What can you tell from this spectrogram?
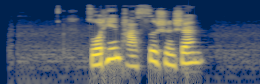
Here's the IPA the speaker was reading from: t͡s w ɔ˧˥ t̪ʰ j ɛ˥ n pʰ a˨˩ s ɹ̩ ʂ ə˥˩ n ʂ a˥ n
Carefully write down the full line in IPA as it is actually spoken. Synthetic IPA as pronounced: t͡s w ɔ˧˥ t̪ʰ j ɛ˥ n pʰ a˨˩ s ɹ̩ ʂ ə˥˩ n ʂ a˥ n

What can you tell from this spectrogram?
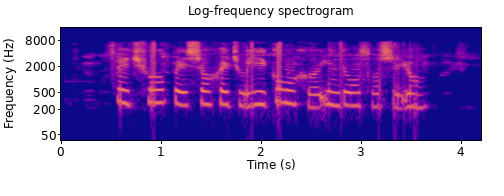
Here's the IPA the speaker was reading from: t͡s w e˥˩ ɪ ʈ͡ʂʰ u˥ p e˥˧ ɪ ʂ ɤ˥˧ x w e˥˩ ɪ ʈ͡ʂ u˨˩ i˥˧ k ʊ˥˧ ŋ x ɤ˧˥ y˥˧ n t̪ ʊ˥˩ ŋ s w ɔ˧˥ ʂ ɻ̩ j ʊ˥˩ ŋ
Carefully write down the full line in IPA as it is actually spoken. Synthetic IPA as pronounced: t͡s w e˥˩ ɪ ʈ͡ʂʰ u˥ p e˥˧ ɪ ʂ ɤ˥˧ x w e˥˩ ɪ ʈ͡ʂ u˨˩ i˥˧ k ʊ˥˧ ŋ x ɤ˧˥ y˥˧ n t̪ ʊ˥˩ ŋ s w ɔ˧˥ ʂ ɻ̩ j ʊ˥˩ ŋ

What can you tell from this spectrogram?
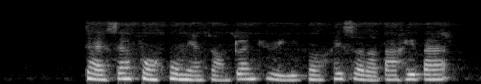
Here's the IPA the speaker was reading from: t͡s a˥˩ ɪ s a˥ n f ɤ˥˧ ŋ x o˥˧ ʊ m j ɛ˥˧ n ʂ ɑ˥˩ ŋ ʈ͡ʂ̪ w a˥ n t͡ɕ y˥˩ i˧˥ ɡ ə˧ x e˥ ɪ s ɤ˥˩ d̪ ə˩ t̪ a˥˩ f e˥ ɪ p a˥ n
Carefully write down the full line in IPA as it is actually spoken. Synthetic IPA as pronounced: t͡s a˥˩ ɪ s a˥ n f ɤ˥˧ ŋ x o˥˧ ʊ m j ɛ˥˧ n ʂ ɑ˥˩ ŋ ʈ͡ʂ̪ w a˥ n t͡ɕ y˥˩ i˧˥ ɡ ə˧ x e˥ ɪ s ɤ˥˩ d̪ ə˩ t̪ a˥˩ x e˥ ɪ p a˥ n

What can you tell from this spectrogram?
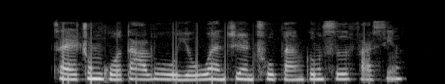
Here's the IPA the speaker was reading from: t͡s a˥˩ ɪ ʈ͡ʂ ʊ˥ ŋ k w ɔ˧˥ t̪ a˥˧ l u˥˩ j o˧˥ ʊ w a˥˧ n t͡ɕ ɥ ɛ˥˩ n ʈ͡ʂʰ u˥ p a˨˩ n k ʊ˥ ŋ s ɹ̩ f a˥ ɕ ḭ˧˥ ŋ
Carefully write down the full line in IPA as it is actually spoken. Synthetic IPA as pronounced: t͡s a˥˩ ɪ ʈ͡ʂ ʊ˥ ŋ k w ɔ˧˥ t̪ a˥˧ l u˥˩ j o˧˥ ʊ w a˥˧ n t͡ɕ ɥ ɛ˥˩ n ʈ͡ʂʰ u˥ p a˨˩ n k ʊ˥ ŋ s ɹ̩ f a˥ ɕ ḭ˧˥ ŋ

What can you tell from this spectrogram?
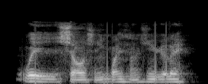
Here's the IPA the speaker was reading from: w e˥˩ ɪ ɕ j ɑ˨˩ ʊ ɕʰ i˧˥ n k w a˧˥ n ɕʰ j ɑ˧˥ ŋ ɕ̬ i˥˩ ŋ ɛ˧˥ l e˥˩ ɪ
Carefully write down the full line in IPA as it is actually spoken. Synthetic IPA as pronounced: w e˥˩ ɪ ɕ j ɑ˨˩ ʊ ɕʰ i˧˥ ŋ k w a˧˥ n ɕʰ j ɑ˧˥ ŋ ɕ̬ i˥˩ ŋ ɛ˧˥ l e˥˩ ɪ

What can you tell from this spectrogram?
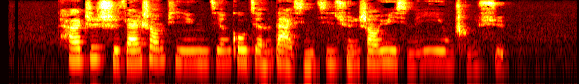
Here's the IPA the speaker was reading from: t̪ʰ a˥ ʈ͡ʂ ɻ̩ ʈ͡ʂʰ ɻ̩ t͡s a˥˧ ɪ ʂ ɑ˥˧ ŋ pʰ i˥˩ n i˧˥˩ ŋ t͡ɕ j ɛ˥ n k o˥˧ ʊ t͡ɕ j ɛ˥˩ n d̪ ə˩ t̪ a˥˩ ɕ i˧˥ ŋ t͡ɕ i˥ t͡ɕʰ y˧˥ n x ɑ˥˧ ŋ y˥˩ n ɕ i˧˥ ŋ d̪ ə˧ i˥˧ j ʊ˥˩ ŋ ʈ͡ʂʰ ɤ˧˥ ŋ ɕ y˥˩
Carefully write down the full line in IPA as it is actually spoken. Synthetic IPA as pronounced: t̪ʰ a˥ ʈ͡ʂ ɻ̩ ʈ͡ʂʰ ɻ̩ t͡s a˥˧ ɪ ʂ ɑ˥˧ ŋ pʰ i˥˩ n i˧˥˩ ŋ t͡ɕ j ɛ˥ n k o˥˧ ʊ t͡ɕ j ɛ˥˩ n d̪ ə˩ t̪ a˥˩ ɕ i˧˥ ŋ t͡ɕ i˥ t͡ɕʰ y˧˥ n ʂ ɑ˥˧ ŋ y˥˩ n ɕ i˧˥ ŋ d̪ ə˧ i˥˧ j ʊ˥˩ ŋ ʈ͡ʂʰ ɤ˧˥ ŋ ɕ y˥˩

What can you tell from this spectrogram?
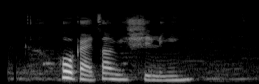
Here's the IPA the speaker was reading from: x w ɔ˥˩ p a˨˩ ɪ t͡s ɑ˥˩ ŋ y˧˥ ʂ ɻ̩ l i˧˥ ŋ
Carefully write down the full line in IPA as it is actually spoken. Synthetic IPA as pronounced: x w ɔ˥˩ k a˨˩ ɪ t͡s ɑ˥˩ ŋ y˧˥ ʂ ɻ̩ l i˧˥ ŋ

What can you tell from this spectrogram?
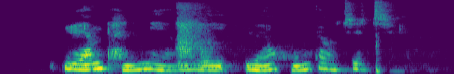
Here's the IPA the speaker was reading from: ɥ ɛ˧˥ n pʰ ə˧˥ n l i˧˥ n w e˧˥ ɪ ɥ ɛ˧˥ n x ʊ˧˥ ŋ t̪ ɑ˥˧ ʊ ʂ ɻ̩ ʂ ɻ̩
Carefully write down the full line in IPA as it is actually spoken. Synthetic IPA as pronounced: ɥ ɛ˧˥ n pʰ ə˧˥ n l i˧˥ ŋ w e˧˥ ɪ ɥ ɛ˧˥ n x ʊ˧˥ ŋ t̪ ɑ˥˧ ʊ ʈ͡ʂ ɻ̩ ʈ͡ʂ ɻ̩

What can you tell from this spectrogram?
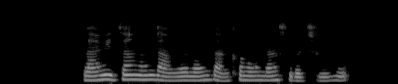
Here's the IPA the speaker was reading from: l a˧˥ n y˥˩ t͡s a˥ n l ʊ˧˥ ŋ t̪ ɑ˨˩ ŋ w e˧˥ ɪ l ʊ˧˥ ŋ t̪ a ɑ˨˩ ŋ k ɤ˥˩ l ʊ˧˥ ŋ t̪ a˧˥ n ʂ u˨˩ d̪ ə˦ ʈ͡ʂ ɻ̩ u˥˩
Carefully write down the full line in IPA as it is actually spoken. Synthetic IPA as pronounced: l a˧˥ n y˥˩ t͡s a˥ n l ʊ˧˥ ŋ t̪ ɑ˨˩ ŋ w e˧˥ ɪ l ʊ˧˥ ŋ t̪ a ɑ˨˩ ŋ kʰ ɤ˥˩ l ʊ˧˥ ŋ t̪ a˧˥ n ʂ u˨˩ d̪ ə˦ ʈ͡ʂ ɻ̩ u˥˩

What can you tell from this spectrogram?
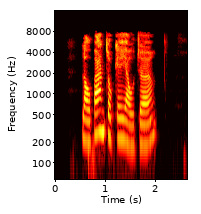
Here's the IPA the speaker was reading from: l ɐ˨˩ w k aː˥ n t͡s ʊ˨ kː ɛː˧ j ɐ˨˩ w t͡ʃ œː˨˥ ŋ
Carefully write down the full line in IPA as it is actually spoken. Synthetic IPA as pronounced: l ɐ˨˩ w p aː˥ n t͡s ʊ˨ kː ɛː˧ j ɐ˨˩ w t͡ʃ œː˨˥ ŋ

